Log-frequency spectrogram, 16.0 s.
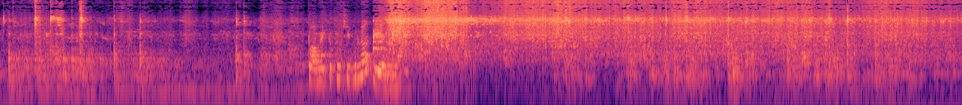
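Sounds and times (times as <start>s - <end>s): metal spatula scraping pan: 0.0s - 16.0s
tomatoes sizzling in oil: 6.2s - 16.0s.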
